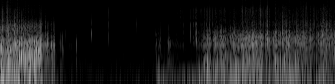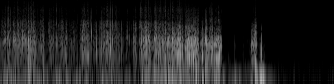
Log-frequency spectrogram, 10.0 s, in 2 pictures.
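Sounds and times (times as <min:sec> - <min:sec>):
foam massage rubbing and squelching: 0:00.0 - 0:00.9, 0:02.6 - 0:08.5.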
